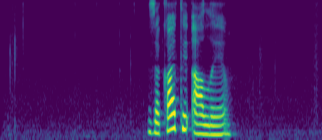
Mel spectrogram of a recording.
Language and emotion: Russian, neutral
